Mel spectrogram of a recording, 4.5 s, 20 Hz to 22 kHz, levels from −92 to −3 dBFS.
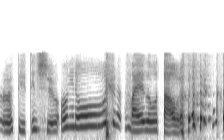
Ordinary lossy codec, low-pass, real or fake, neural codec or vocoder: MP3, 32 kbps; 5.4 kHz; fake; codec, 16 kHz, 0.5 kbps, X-Codec, HuBERT features, trained on balanced general audio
